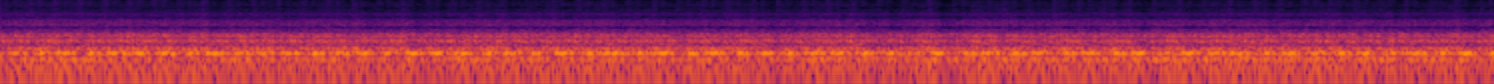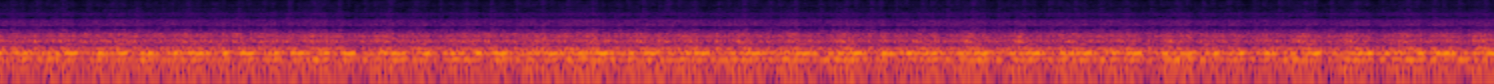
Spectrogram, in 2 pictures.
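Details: Restart of freshly rebuilt engine "Promise": loud, busy idle with rapid, uneven clatter of about four ticks a second, plus a loud exhaust. Valve train is too noisy. Owner suspects unmeasured, too-long pushrods and is ordering new ones.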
